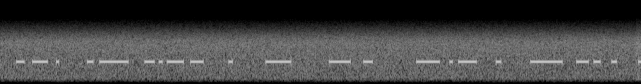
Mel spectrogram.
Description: Beeps of irregular length, with radio hiss and a squelch burst at the end. There is no code.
